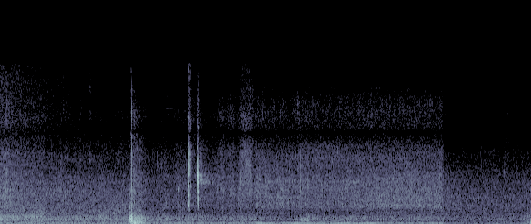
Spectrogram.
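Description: A car's engine running at idle, with one loud thump a little over a second in and the engine note wavering up and down near the middle; the sound drops off abruptly about a second before the end.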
